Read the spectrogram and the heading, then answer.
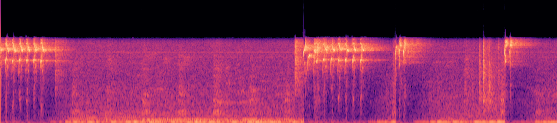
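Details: Lovebirds in a bird-to-bird chirping contest: bursts of shrill, high, rapid chirps near the start and again after six seconds, with quieter clusters between, over a steady low hum.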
